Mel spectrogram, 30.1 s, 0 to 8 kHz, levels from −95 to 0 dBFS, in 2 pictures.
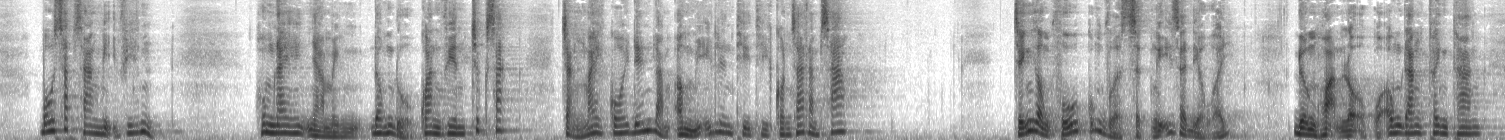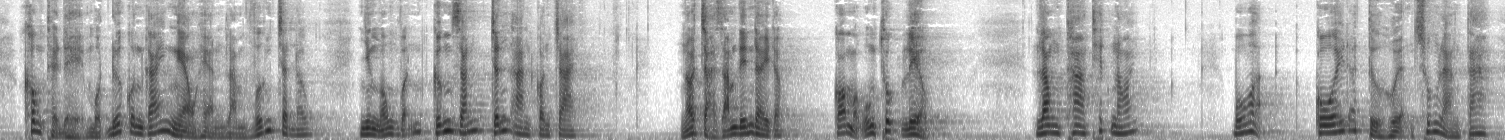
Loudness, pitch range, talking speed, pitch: -23 LUFS, 100-165 Hz, 190 wpm, 140 Hz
